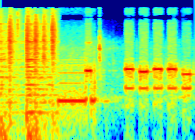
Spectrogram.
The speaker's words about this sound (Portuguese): Eu também liguei para ele para saber o que ele pensa sobre persuasão. Ouça como foi.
